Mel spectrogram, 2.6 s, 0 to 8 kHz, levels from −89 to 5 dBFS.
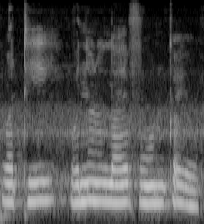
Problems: constant background noise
